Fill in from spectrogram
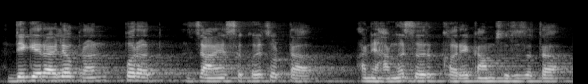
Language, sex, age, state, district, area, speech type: Goan Konkani, male, 45-60, Goa, Bardez, rural, spontaneous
